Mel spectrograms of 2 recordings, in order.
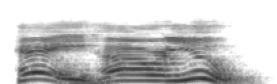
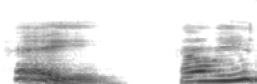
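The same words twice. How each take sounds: First: The greeting is spoken loudly. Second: The greeting is spoken at moderate volume. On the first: The speaker calls it wrong. "Loud voice is" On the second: The speaker calls it right. "Professional voice"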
